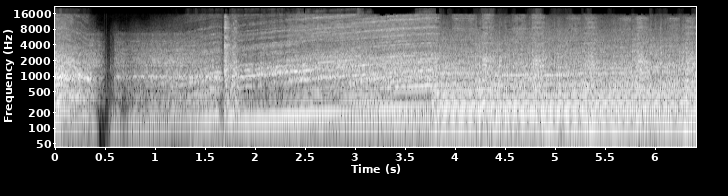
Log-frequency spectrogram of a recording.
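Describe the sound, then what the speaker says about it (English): A Porsche Cup race car in iRacing at Suzuka rises in pitch as its engine draws near and accelerates, then holds a loud, steady drone with a sharp shift partway through. "There's a car approaching."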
